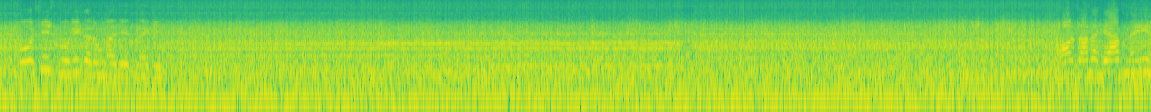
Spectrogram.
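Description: A motorcycle engine revs up and down as gears change.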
